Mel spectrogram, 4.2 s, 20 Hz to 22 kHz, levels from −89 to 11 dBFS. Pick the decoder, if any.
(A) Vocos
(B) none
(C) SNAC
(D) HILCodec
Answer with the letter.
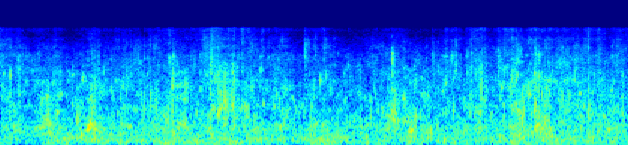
D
